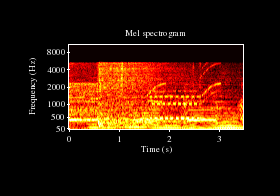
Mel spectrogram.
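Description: telephone bell ringing

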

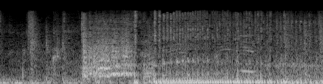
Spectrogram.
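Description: tractor engine being started

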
